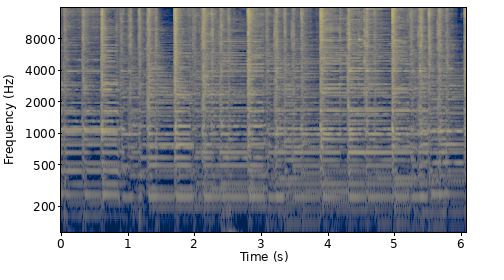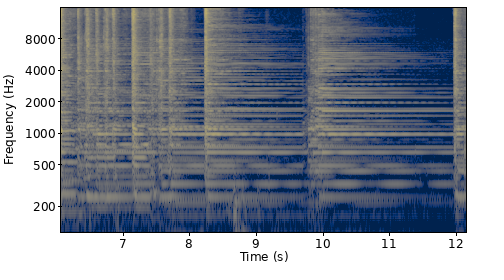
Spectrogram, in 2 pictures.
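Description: Unplugged Danelectro '59 electric guitar strummed with no amplifier, a run of chords played in quick, rhythmic strokes. Near ten seconds in, one last chord is struck and left to ring out and fade.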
